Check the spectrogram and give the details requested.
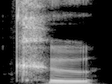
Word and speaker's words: coup: the pronunciation of coup you don't say the P don't sound the P at the end coup here's the your next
